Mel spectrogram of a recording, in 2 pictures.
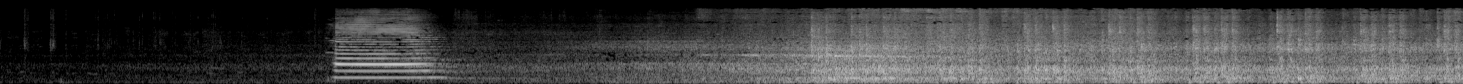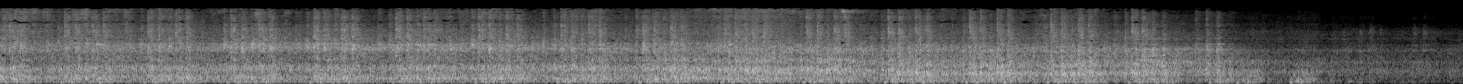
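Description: Locomotive horn sounds once, for about a second, a few seconds in. Then a train runs past close by, its wheels clattering over the rail joints, the noise swelling, holding steady for about twenty seconds and dying away near the end.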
